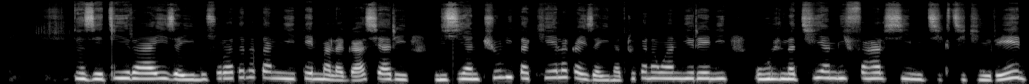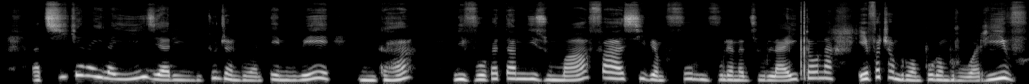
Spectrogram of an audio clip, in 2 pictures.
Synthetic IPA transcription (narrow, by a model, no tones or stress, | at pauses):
d̪̥azet̪iɾaizajmisuɾat̪anət̪aminit̪enimalaɡasiaɾi | misianikiunit̪akʰelakəizajnat̪ukanawaniɾeni | ulunət̪ʰiamifalisimit͡sikʲi̥t͡sikʲiɾeni̥ | at͡sikʲanailaiziaɾimit̪uɳɖ͡ʐaniluant̪eniwe | ŋɡa | nivoakət̪aminizumafasivamifulumivulanəd͡zulajit̪awnaefaʈ͡ʂamiruampulamiruaɾivu̥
